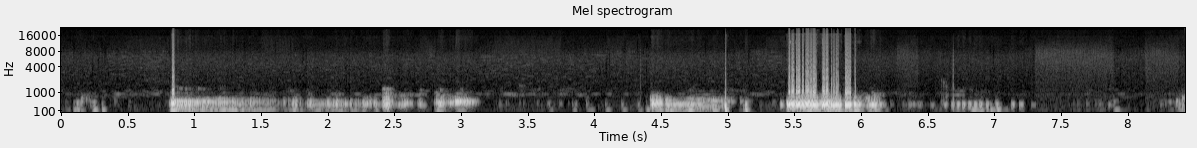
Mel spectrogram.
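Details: Fit adult male's stomach growling after lunch and a carton of milk: loud bubbling gurgles and rumbles in bursts with quiet gaps; bowel sounds (borborygmi).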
